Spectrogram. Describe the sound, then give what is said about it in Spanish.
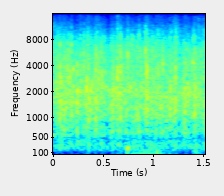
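An audience breaks into steady, dense applause for God, many hands clapping at once in a continuous wash of sound that holds an even loudness throughout, with no voices standing out. “¿Por qué no le dan un fuerte aplauso a nuestro Dios?”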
